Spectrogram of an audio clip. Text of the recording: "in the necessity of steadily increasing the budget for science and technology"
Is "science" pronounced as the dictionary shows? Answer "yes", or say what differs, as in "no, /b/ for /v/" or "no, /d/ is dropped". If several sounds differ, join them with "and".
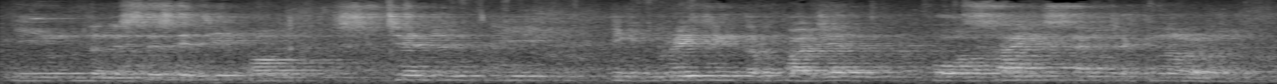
yes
